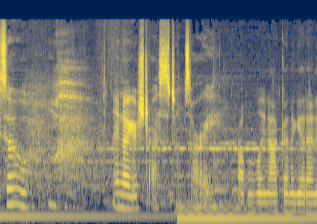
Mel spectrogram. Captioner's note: sighs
